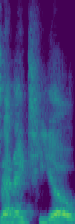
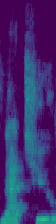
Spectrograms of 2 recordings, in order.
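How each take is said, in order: First: "N A T O" read letter by letter; N A T O as four separate letters; spelled out. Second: "nato" said as one word, unsure rising end; nato, tentative and rising. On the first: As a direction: spell out N A T O one letter at a time. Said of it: "it's N A T O". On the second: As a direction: try "nato" as a single word, questioning. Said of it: "I don't even know that's how it's pronounced". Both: Shown as a demonstration.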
